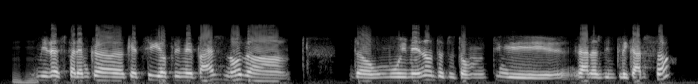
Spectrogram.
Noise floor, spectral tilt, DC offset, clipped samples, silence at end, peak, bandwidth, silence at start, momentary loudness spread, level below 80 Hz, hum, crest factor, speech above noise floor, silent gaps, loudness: -44 dBFS; -5.5 dB/octave; under 0.1%; under 0.1%; 0.3 s; -2 dBFS; 6.8 kHz; 0.15 s; 6 LU; -52 dBFS; none; 14 dB; 27 dB; none; -17 LUFS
